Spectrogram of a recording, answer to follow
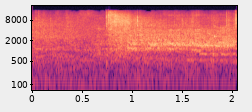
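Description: Badminton racket hitting the shuttlecock hard, a single sharp crack about three-quarters of a second in, ringing out in a large hall with voices in the background.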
